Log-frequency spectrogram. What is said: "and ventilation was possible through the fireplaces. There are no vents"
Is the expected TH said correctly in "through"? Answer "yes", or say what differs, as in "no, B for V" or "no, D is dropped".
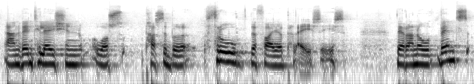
yes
